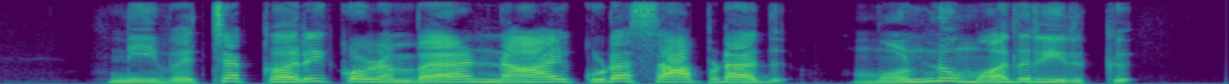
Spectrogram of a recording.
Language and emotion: Tamil, angry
